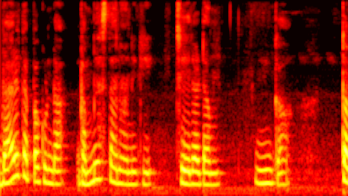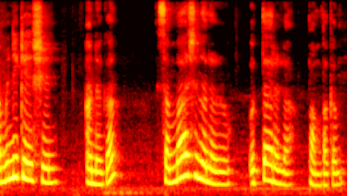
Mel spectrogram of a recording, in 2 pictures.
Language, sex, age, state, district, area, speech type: Telugu, female, 18-30, Telangana, Wanaparthy, urban, spontaneous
